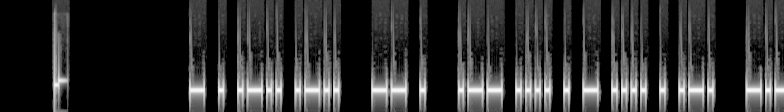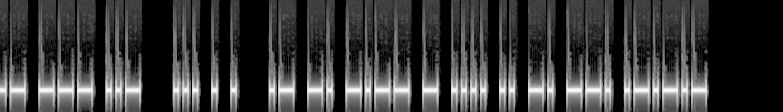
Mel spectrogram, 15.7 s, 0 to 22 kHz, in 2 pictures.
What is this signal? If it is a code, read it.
Morse code, heard as a keyed tone, about 25 wpm, 700 Hz. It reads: TELL ME WHETHER YOU SEE ANYTHING.
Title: Sentences from Top 1000 Words - Review Part 3 - 25wpm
